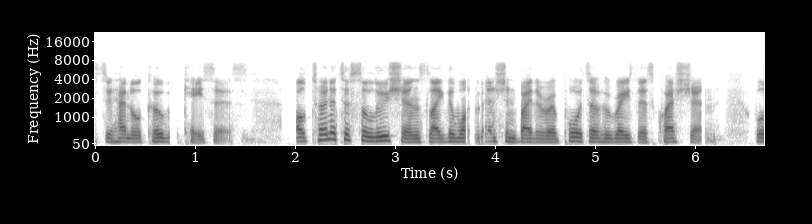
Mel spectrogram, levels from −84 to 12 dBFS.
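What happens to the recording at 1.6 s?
Nothing goes wrong at 1.6 s: the speech there comes through intact, carried by the AMR wideband (HD Voice) codec at 15.85 kbit/s, a rate high enough that its coding leaves the sound clear.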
